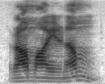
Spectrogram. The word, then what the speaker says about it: Ramayana: the pronunciation exercise when someone said I shouldn't be saying ramayana rather should say ramayan well if I were speaking in Hindi I would say ramayan because the a Vel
